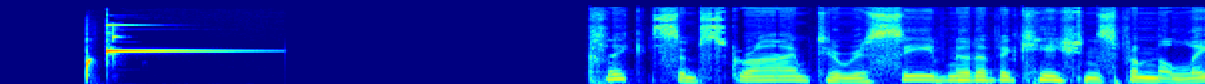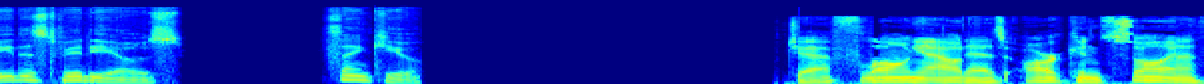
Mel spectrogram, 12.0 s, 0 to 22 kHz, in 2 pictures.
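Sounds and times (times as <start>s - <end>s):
bright high ding: 0.4s - 1.4s.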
